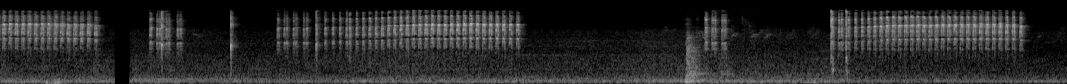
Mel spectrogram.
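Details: Energetic woodpecker calls meant as a teaching model for caged shamas, magpie-robins and green leafbirds: several quick rattling bursts of fine high pulses, some short, some lasting two seconds, with a soft knock and quiet gaps.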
